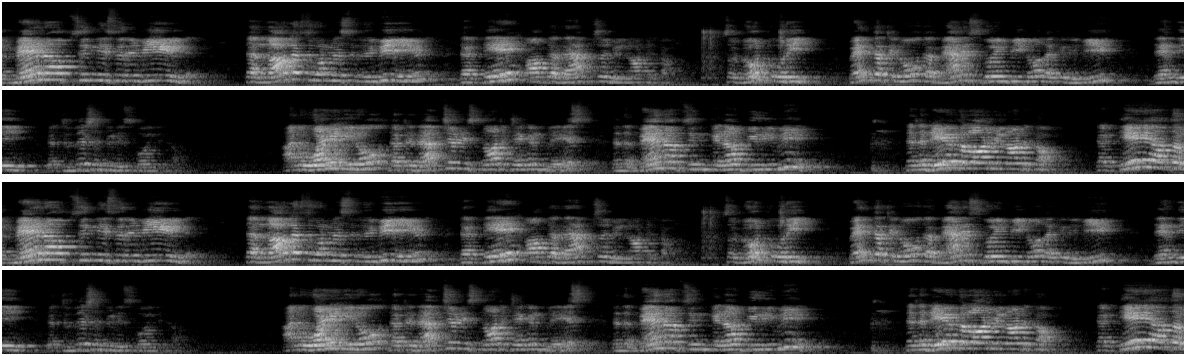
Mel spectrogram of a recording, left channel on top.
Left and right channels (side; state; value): both; normal; correlation 0.92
